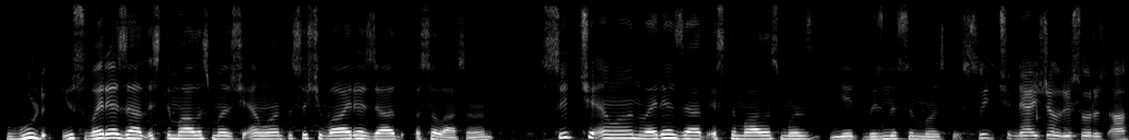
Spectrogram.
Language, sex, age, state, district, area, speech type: Kashmiri, male, 18-30, Jammu and Kashmir, Baramulla, rural, spontaneous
